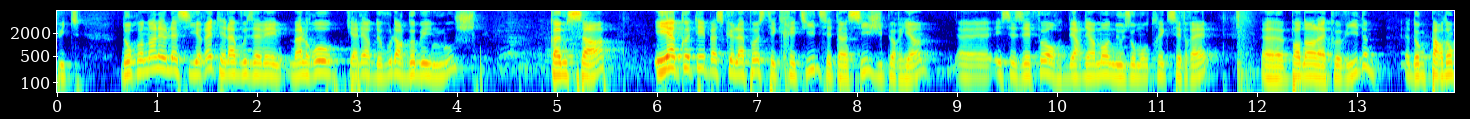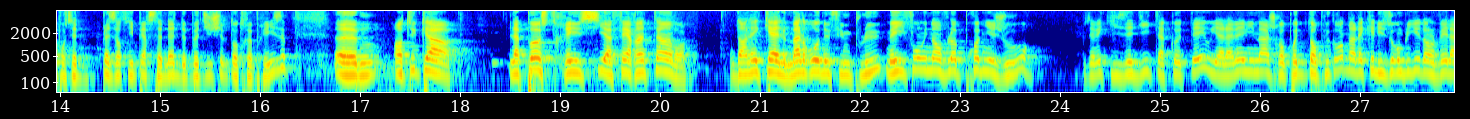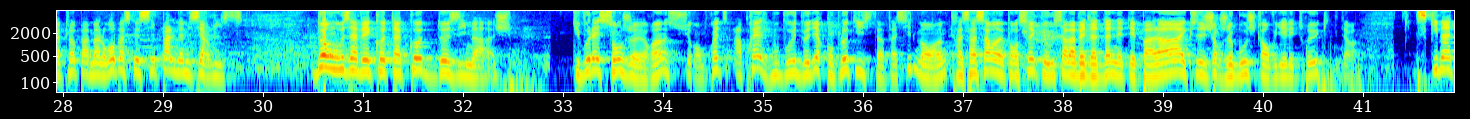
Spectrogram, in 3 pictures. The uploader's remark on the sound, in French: lors d'une conférence inédite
